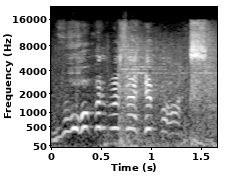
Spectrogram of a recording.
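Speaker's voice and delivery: high, loud, slow outraged yell; raging gamer. Real, not acted. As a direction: yell in disbelief at the game. Just missed the attack.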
